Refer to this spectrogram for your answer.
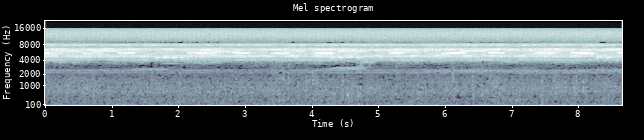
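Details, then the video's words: Midnight rainforest chorus of insects on Costa Rica's Osa Peninsula near Corcovado: unbroken piercing trills and buzzes at several high pitches, a faint ratcheting pulse woven through, level steady throughout. "Midnight Insect Chorus"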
